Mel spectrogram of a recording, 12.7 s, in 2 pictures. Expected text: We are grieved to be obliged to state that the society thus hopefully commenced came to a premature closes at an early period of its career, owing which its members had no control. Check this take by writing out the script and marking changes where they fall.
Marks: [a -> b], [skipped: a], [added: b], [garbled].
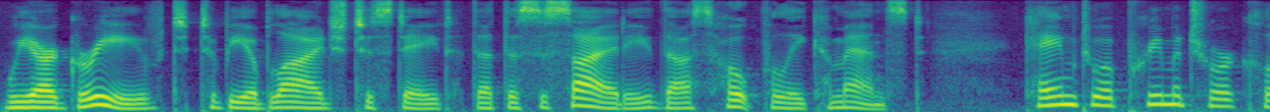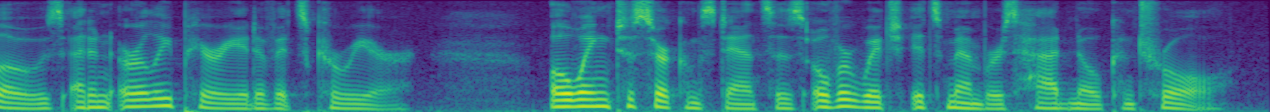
We are grieved to be obliged to state that the society thus hopefully commenced came to a premature [closes -> close] at an early period of its career, owing [added: to circumstances over] which its members had no control.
